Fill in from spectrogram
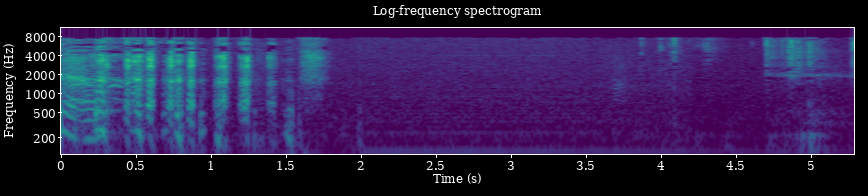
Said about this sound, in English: I'm trying to roll these dice some more.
